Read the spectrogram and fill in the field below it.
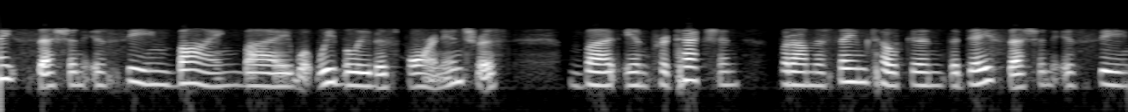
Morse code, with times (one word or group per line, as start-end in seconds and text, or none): none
